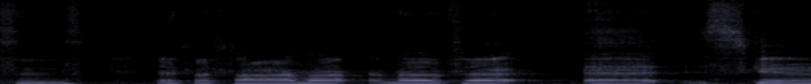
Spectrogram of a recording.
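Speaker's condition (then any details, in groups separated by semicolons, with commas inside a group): Dystonia; mouth impairment affects speech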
